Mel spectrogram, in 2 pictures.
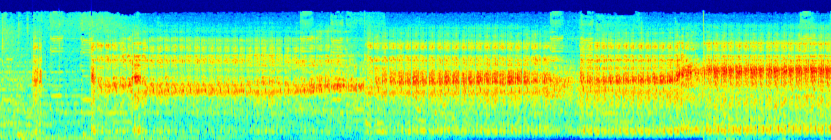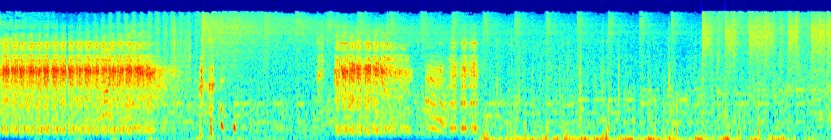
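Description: Background music: long held notes, then a heavy beat that comes in near the end.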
